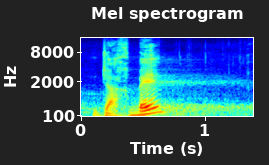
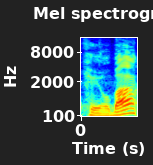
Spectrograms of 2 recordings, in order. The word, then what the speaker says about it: Yahvé: Yahvé, Jehová, que diría un testigo que dicen Jehová por una traducción incorrecta, es un error decir Jehová, eso se dice para no pronunciar el nombre de Dios, que es un nombre sacro, ¿de acuerdo?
